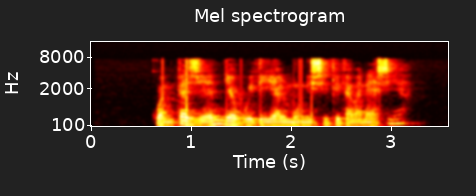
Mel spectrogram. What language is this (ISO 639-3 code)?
cat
